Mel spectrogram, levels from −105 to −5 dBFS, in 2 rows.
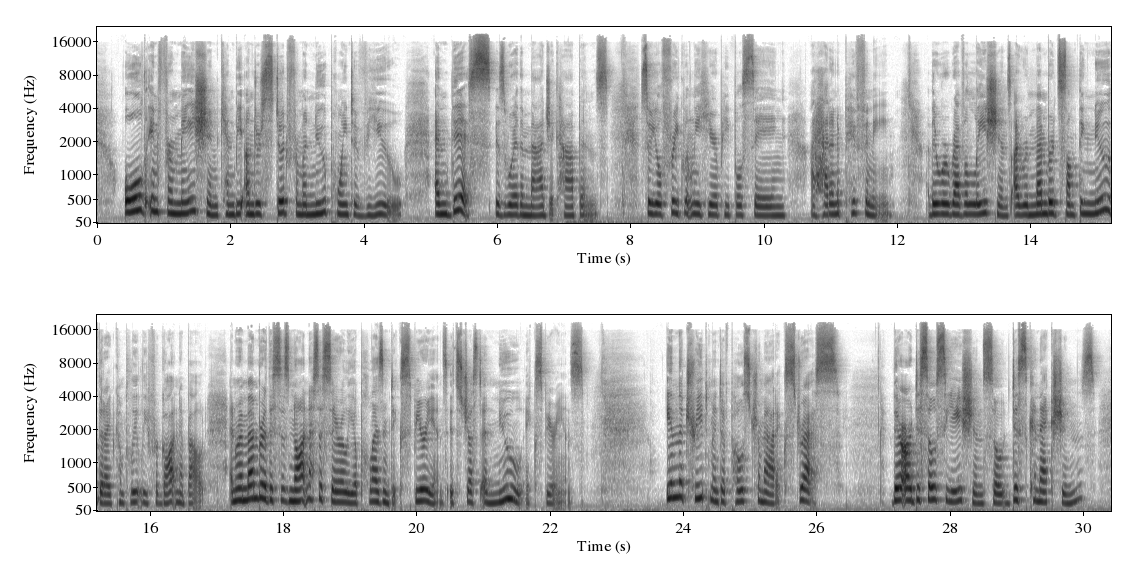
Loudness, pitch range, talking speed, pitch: -25 LUFS, 195-230 Hz, 130 wpm, 210 Hz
